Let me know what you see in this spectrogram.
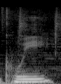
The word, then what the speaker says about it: Cui: And of course, you could find me, Brian Kui, last name is spelled C-U-I, on LinkedIn.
